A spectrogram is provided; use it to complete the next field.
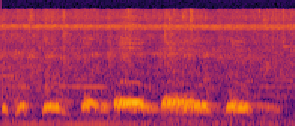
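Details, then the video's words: Spotted dove coos, deep and hollow, a few short notes followed by longer drawn-out ones in a rhythmic sequence. "Một không gian đầy ấp tiếng chim cu gáy"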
